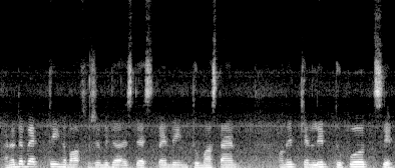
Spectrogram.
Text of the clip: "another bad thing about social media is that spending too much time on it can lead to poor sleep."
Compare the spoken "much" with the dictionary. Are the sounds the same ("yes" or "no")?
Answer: no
